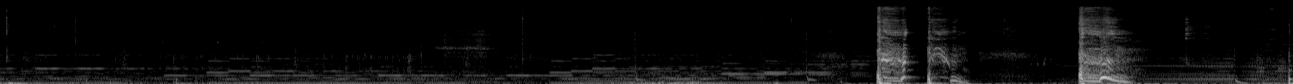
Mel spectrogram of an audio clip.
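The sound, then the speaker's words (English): Low, steady bong water bubbling for several seconds, then a few sharp, loud coughs after a bong hit: a quick pair followed by another harsh burst after a short pause. “I always cough. Comment if you cough too, if you ever take a bong hit.”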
